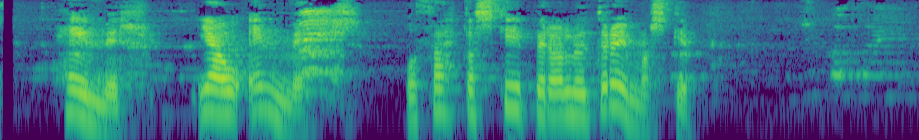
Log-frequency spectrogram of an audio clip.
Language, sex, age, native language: Icelandic, female, 30-39, Icelandic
